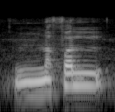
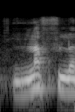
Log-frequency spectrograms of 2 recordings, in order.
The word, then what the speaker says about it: نفل: رہے ہیں، اس لیے آپ یاد رکھیں کہ نفل صحیح تلفظ ہے، نفل نہ کہے۔ نفل کو نفل اس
